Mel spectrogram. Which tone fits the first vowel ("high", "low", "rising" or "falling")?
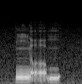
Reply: low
